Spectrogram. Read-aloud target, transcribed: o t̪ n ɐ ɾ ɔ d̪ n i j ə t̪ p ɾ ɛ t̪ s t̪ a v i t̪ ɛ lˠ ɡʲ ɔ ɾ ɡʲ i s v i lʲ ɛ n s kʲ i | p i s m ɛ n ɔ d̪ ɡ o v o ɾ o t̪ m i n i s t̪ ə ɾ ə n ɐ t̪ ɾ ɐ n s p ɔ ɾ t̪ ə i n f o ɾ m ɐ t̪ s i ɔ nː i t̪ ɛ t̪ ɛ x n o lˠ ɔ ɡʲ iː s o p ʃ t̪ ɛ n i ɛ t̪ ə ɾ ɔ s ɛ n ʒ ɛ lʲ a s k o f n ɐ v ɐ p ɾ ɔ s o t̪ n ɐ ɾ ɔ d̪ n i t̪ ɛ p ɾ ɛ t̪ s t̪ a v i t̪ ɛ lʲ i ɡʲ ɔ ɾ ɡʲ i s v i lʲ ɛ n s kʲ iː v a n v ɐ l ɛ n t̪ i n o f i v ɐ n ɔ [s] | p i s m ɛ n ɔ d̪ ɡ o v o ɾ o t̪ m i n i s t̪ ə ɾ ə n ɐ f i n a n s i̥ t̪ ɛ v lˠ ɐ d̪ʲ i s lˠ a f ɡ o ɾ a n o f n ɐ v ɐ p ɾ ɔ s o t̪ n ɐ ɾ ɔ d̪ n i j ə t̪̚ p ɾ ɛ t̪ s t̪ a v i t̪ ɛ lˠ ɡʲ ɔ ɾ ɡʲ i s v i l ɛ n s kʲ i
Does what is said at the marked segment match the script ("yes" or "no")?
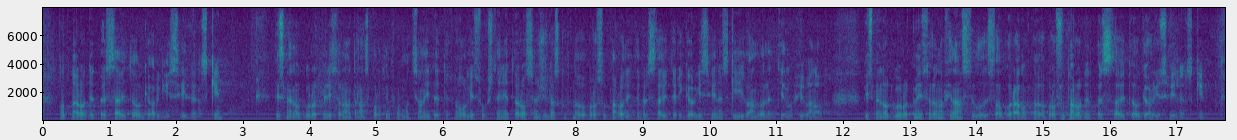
no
